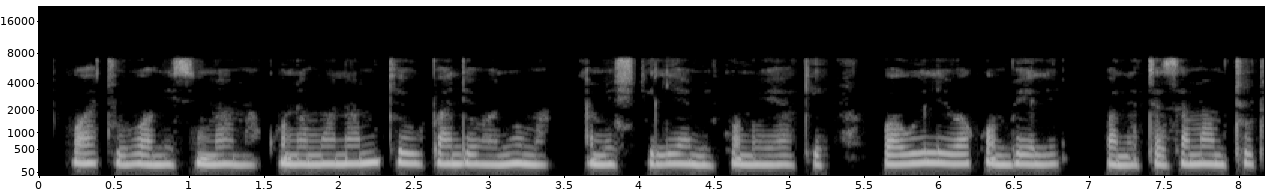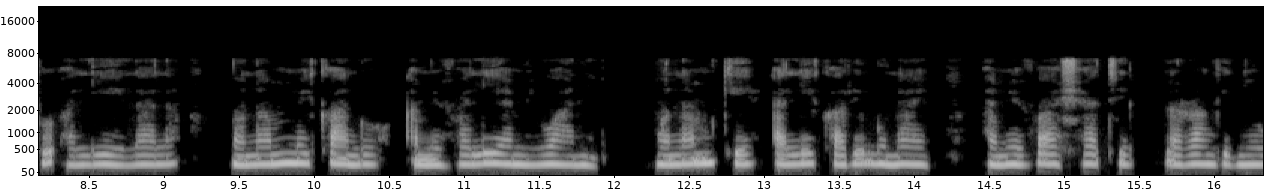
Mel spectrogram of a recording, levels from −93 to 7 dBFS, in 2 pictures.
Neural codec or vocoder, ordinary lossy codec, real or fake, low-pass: none; AAC, 48 kbps; real; 7.2 kHz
